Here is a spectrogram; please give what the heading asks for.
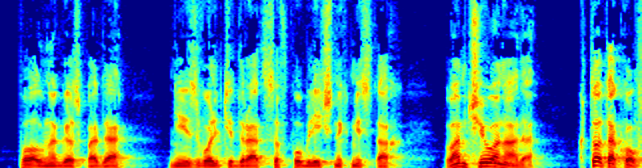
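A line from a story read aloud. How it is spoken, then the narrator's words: Stern. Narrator (Russian): строго обратился он к Раскольникову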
